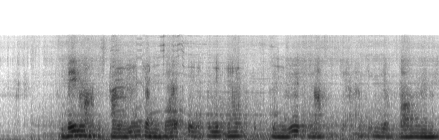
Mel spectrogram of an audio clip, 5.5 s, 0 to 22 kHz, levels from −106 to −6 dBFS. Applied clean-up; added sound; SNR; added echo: neural separator model SepFormer DNS4.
